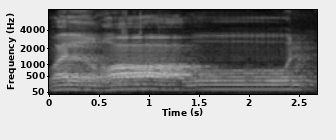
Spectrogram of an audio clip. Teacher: ഗൈനിനും അതിൻ്റെ ദീർഘാക്ഷരമായ അലിഫിനും തഫ്ഖീം കൊടുക്കണം, പൂർണ്ണമായ തഫ്ഖീം.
